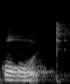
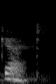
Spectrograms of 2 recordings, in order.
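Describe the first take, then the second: First: The word is said heavy, with a back vowel. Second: The word is said light, with a front vowel. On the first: "ഉയർത്തി ഉച്ചരിക്കും എന്ന് പറഞ്ഞാൽ നമ്മളിങ്ങനെ ഉച്ചരിക്കുക" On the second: "നമ്മൾ light ആക്കി easy way ഗോല പറയുന്ന"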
